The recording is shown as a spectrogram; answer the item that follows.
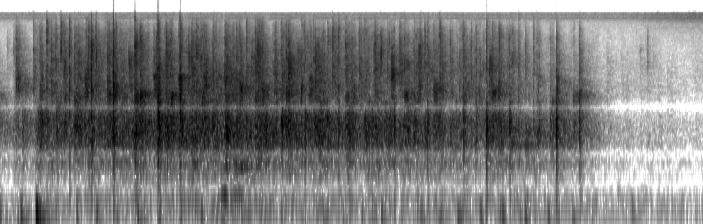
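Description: Audience applauding: many hands clapping at once, dying away about seven and a half seconds in.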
